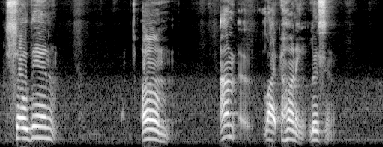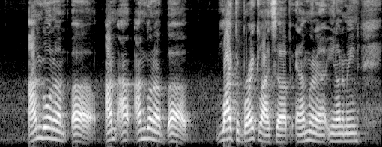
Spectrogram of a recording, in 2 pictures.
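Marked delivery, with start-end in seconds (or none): none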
